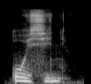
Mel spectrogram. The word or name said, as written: osen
